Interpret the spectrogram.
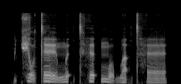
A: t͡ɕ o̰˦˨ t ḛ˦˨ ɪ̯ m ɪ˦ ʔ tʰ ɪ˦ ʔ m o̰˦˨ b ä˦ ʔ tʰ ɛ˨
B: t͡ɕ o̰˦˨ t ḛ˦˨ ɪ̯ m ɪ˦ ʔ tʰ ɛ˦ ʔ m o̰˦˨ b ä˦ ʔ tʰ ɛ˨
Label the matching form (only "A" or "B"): A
